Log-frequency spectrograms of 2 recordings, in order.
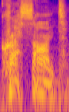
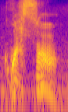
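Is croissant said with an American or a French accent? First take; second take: American; French. First: It is said with an American English pronunciation. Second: It is said with a French pronunciation. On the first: This is how the locals say it. "not croissant" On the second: This is the pronunciation of the word's home country. "a French person coming to America and saying it's pronounced croissant"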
